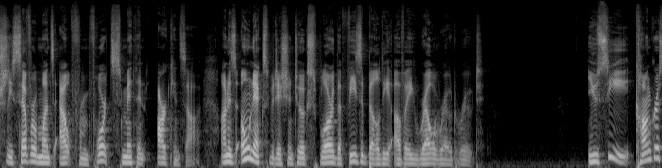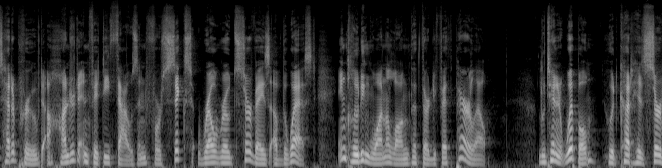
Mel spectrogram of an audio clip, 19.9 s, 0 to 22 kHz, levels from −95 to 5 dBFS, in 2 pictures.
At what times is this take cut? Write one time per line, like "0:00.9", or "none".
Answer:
0:09.5

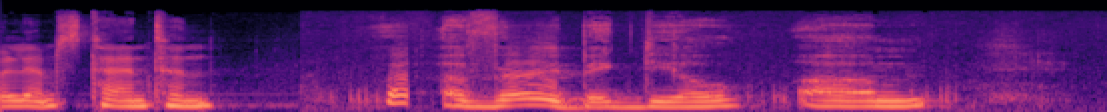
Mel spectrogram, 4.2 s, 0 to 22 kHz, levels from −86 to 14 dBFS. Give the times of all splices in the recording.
0:01.5

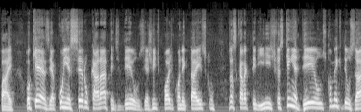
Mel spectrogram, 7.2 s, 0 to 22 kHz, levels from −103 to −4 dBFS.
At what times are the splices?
0:01.1
0:04.6

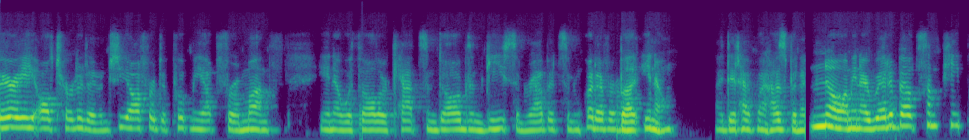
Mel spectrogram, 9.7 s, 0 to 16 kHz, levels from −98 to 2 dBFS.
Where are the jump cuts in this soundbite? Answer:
0:06.2
0:08.0

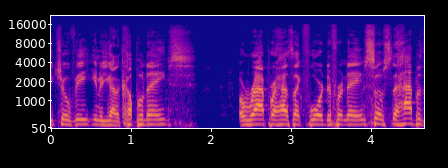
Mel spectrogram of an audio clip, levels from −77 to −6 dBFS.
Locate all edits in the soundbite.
0:02.3

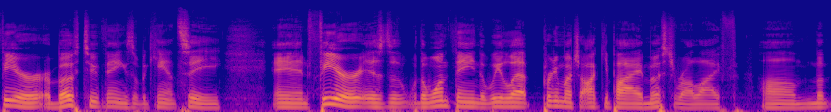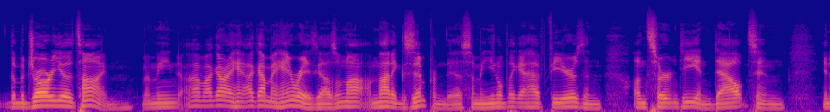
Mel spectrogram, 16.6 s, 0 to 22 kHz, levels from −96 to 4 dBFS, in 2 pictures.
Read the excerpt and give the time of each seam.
0:07.5
0:09.7

